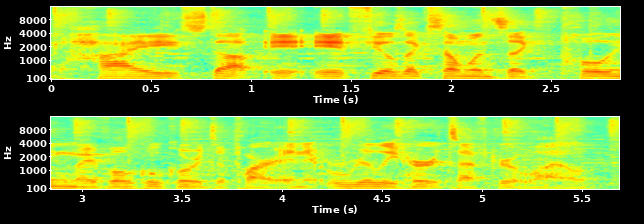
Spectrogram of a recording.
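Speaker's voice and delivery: normal talking voice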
